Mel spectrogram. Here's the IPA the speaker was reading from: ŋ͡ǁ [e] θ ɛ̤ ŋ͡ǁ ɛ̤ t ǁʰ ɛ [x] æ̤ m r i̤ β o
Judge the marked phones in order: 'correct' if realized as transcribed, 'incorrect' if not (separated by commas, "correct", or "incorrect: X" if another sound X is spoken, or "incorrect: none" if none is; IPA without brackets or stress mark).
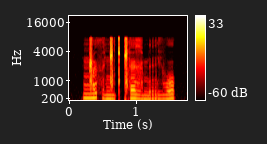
incorrect: ø, incorrect: ɣ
